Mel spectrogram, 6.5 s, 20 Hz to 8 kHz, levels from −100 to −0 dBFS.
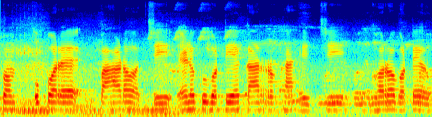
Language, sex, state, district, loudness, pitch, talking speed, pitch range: Odia, male, Odisha, Malkangiri, -15 LUFS, 140 Hz, 100 wpm, 135-145 Hz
